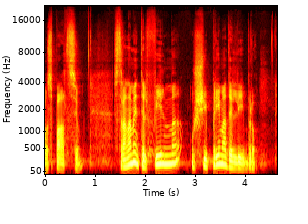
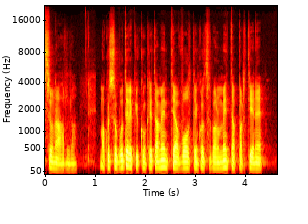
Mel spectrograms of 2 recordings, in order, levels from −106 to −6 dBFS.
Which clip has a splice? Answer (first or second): second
